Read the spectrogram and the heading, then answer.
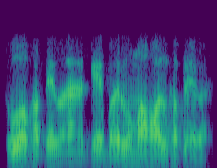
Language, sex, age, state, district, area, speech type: Sindhi, male, 30-45, Gujarat, Surat, urban, conversation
